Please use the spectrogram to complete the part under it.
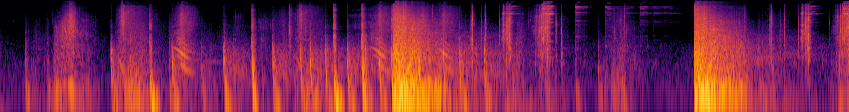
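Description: Assault rifle fire in the mobile battle royale shooter PUBG Mobile, with bursts of shots spread through the stretch and a dense, loud volley near the middle and another near the end, mixed with mechanical handling clicks.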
